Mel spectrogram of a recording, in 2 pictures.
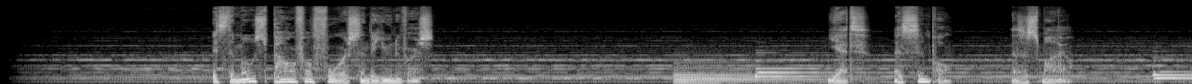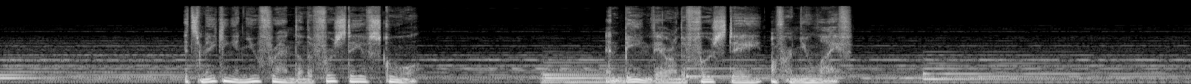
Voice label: Male 30 40 years Medium Low, english international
